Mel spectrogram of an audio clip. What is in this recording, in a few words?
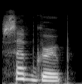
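"subgroup", British English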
